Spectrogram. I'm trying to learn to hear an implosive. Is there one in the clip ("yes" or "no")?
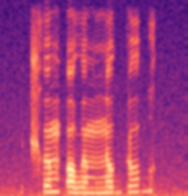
no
